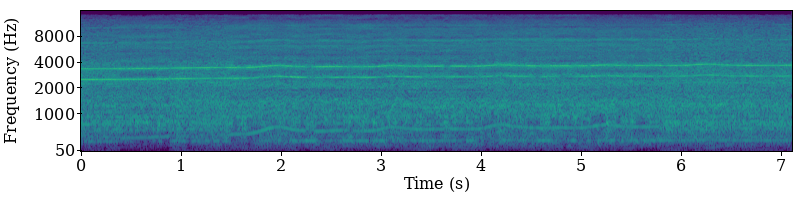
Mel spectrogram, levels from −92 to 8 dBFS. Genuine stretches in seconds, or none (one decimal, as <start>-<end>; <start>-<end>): 0.0-0.4; 0.9-1.5; 5.8-7.1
